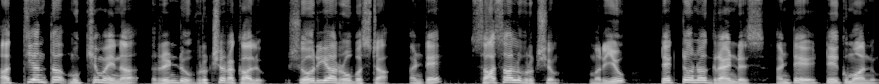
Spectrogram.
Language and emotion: Telugu, neutral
